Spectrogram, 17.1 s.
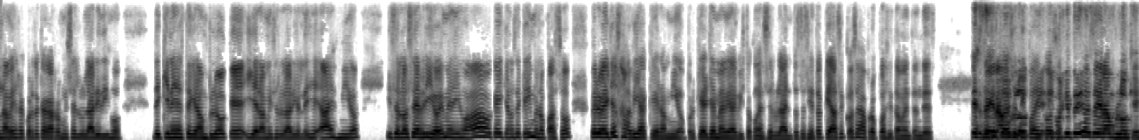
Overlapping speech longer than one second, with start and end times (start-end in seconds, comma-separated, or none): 14.7-15.9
